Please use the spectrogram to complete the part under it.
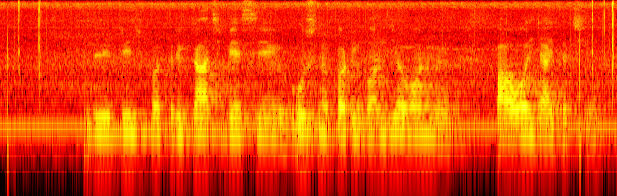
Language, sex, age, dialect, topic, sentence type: Maithili, male, 18-24, Southern/Standard, agriculture, statement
